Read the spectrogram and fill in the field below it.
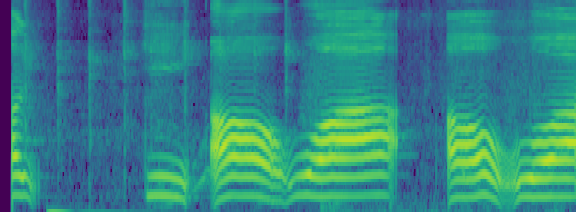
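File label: "er3duo5", Mandarin Chinese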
